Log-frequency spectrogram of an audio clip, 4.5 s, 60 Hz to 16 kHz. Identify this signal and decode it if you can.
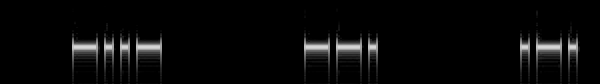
Morse code, heard as a keyed tone, about 20 wpm, spaced as for 7 wpm, 700 Hz. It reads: XGR
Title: USA Call Signs - 6x Character Spacing - 20wpm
